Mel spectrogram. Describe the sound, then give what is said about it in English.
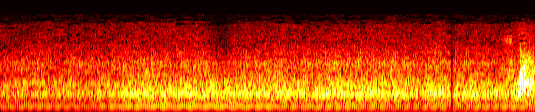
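A car engine is started and hums steadily, a low, even rumble with a layered tone that holds constant throughout, as if the vehicle is idling or cruising. No one speaks. “All right, kick that motor over.”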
